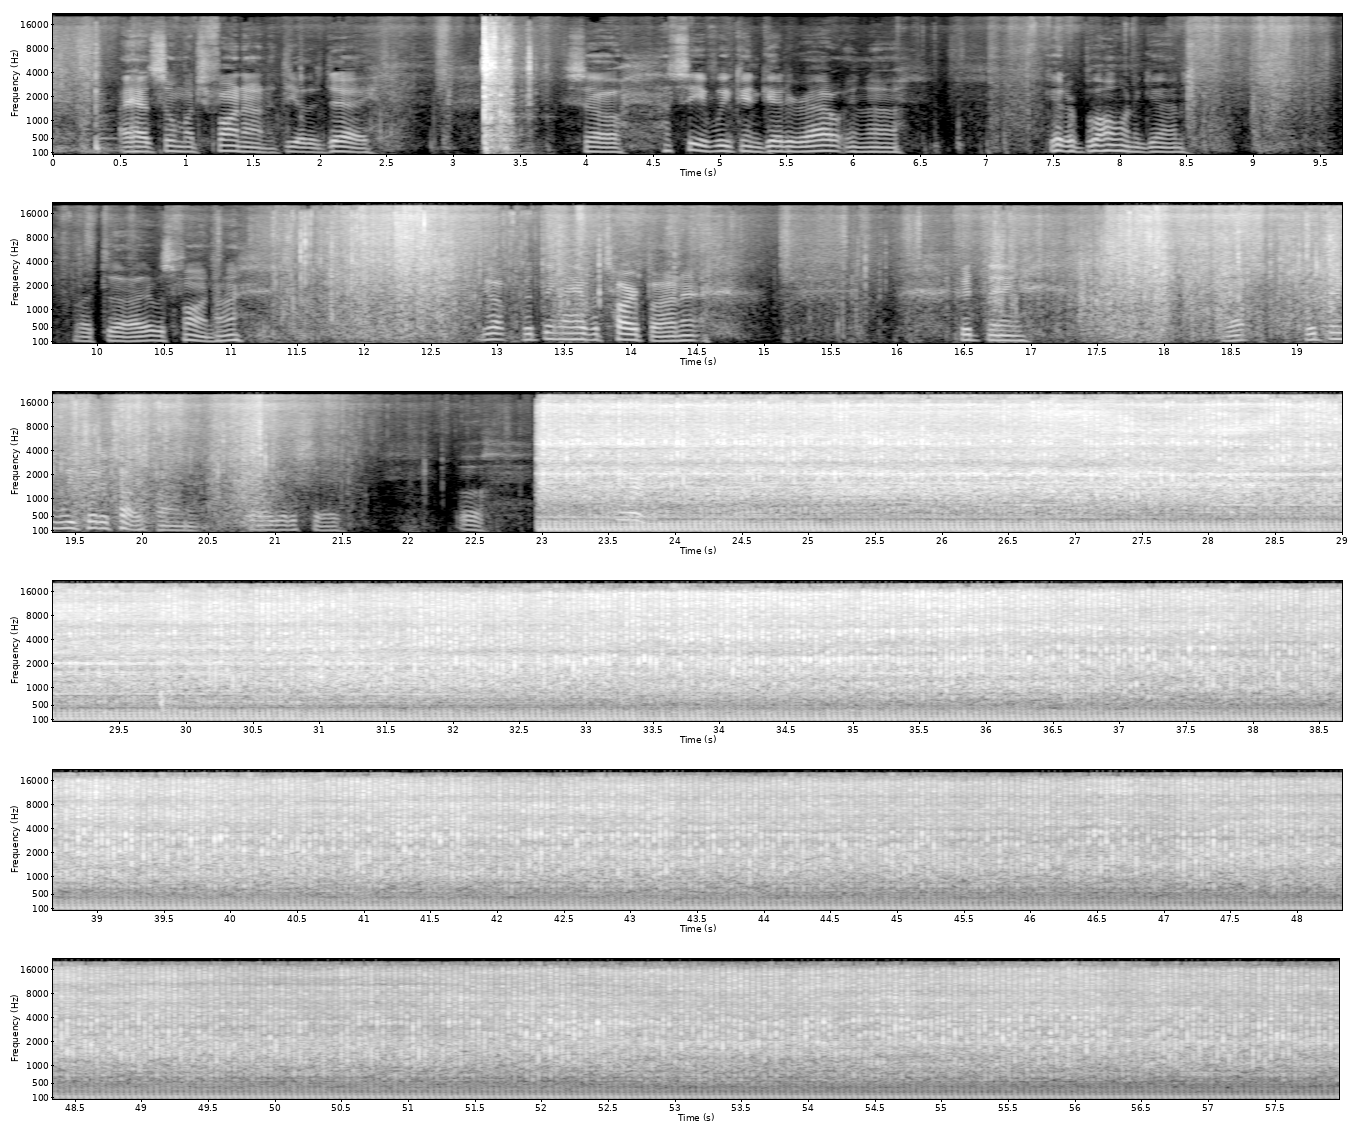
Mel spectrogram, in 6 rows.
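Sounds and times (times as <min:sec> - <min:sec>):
tractor engine running: 0:03.2 - 0:03.8, 0:11.8 - 0:21.6, 0:23.0 - 0:57.9.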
